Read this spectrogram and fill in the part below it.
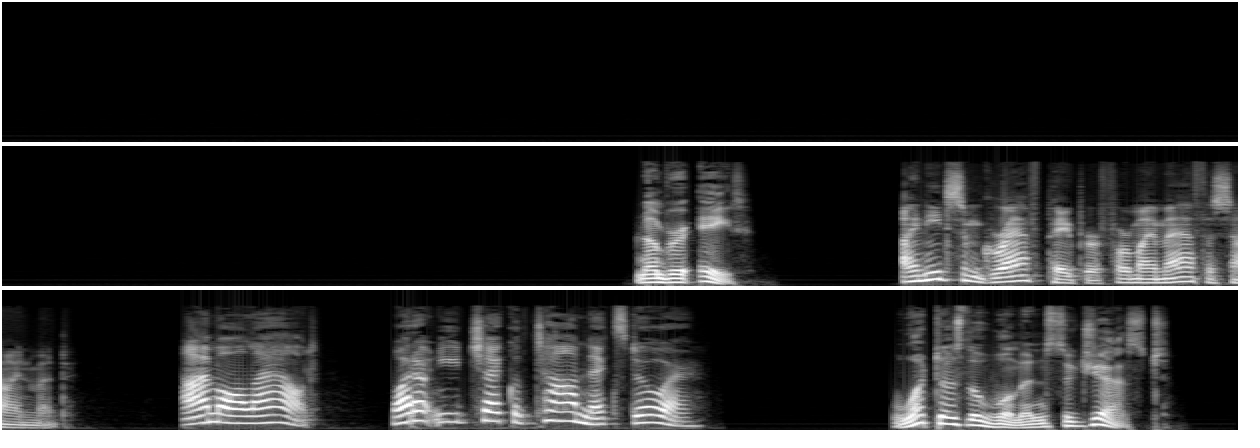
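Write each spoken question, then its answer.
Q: What does the woman suggest?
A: Asking Tom next door for graph paper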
